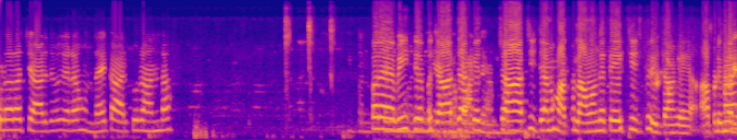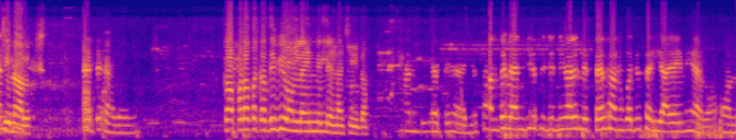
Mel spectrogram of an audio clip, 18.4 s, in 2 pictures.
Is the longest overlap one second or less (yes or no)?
no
